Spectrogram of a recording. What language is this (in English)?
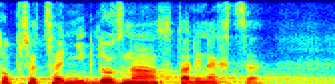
Czech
